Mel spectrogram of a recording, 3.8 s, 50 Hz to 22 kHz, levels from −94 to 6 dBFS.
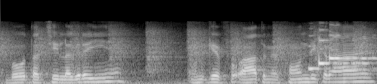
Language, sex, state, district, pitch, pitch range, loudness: Hindi, male, Rajasthan, Jaipur, 145 Hz, 130-155 Hz, -14 LUFS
